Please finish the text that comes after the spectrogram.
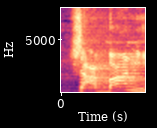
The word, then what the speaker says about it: شعبان: آتا، شعبانتن نہیں آتا، شعبان ہی آتا ہے، اور صحیح تلفظ اس کا ہے شین فتحہ والا، عین سکون والا، شعبان۔ شعبان اصل میں نکلا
